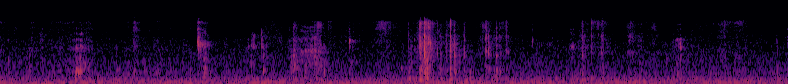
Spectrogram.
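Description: Faint, close-miked chewing of fast food, with scattered small clicks and crackles, one sharp click about two seconds in and a short burst of crackling about four seconds in.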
